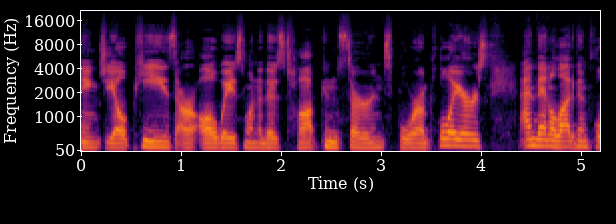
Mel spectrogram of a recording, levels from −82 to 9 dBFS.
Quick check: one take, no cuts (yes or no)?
yes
